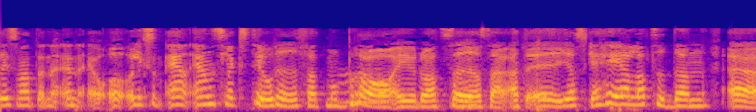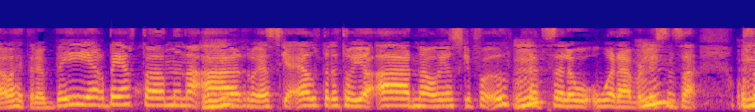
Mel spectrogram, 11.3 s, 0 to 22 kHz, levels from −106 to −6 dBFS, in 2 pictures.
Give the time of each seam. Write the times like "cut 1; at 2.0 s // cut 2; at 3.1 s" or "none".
cut 1; at 5.4 s

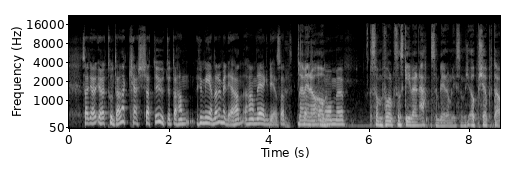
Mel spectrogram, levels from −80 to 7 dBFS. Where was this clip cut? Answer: cut 1; at 2.5 s // cut 2; at 4.0 s // cut 3; at 4.5 s // cut 4; at 7.2 s

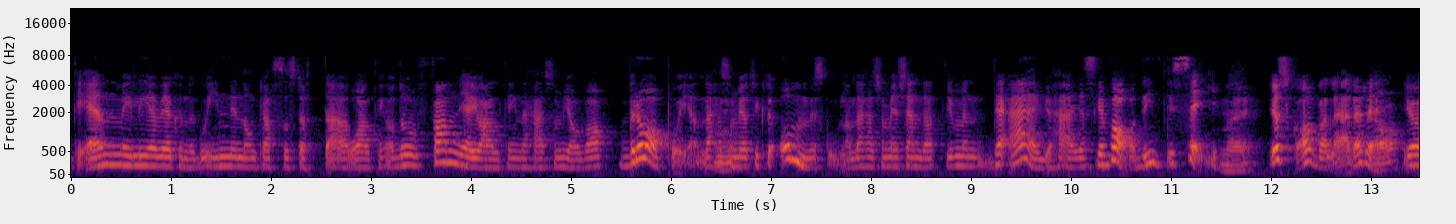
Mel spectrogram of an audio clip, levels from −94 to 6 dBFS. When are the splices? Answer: cut 1; at 2.7 s // cut 2; at 10.9 s

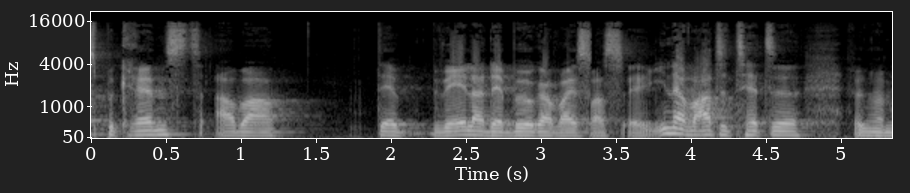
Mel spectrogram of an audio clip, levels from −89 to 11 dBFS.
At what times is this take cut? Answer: cut 1; at 3.3 s

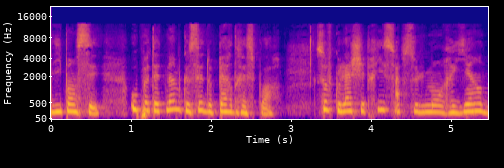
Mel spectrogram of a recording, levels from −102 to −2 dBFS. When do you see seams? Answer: cut 1; at 4.3 s

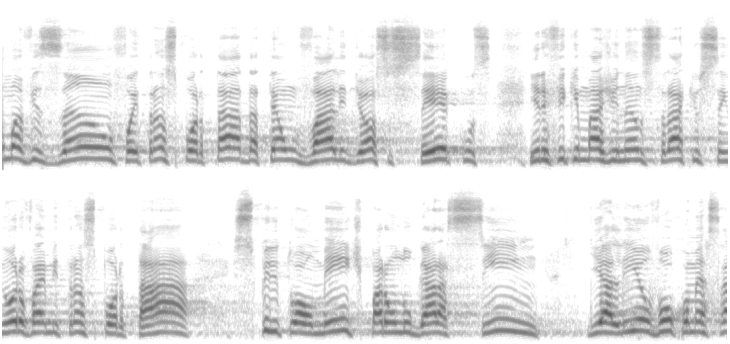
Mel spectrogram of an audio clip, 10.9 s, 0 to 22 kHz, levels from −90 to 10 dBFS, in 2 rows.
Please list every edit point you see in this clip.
none

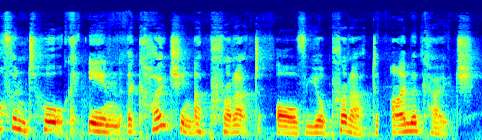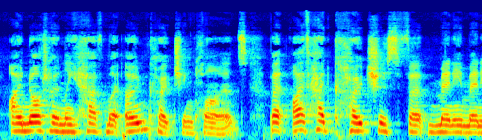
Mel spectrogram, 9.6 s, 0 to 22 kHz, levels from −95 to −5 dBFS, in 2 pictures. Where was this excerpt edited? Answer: cut 1; at 1.9 s // cut 2; at 4.2 s // cut 3; at 4.8 s

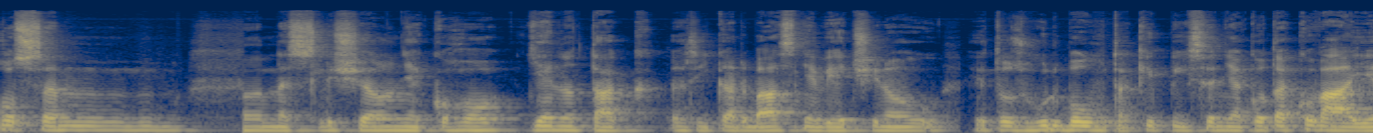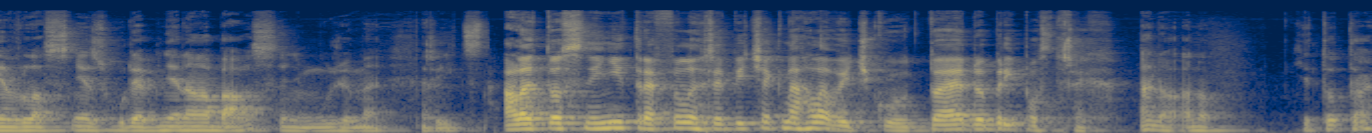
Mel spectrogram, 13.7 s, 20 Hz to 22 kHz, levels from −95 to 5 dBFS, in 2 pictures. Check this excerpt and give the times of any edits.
cut 1; at 3.3 s // cut 2; at 4.8 s // cut 3; at 8.9 s

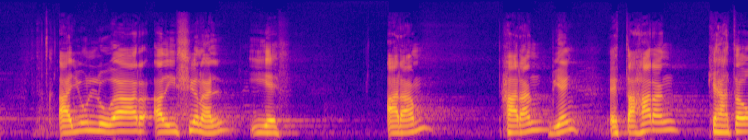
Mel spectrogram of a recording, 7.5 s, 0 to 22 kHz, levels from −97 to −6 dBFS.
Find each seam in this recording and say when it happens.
cut 1; at 5.5 s

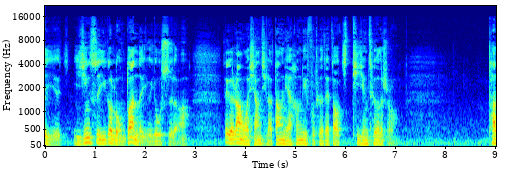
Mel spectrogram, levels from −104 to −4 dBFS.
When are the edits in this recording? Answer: none

